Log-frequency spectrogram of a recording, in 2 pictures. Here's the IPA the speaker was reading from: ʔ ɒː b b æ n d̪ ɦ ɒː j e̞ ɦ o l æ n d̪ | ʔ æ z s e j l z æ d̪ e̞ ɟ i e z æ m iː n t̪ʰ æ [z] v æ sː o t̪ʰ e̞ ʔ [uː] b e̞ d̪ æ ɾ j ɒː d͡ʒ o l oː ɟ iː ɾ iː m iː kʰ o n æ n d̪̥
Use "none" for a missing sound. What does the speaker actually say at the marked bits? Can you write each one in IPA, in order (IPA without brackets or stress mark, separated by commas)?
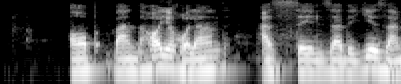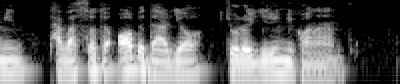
none, ɒː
